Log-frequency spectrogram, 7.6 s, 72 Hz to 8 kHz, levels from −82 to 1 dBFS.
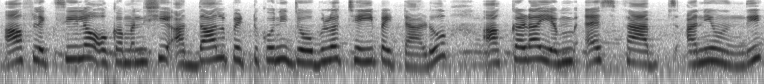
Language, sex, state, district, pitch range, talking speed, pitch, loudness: Telugu, female, Andhra Pradesh, Sri Satya Sai, 240-285 Hz, 110 wpm, 260 Hz, -15 LUFS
